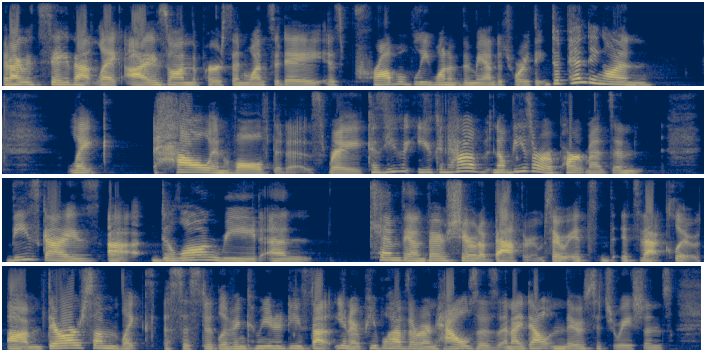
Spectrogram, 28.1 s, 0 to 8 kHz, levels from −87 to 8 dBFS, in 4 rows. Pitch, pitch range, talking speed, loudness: 185 Hz, 170-205 Hz, 165 wpm, -20 LUFS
